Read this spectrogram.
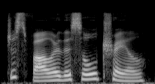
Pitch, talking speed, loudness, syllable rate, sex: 205 Hz, 195 wpm, -17 LUFS, 4.2 syllables/s, female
